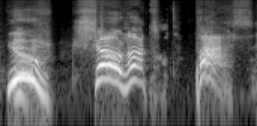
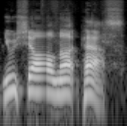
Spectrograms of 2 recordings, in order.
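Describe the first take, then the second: First: It is said in a Gandalf impression. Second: It is said in his normal voice.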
